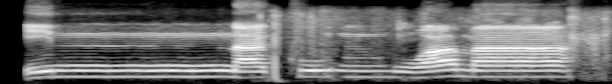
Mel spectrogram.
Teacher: sempurnanya mim atau garis miring izharnya mim adalah dengan sukunnya ditandai dengan dua bibir yang dirapatkan.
